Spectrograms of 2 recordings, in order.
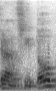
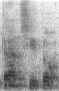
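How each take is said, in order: First: The stress is on the third syllable. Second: The stress is on the first syllable. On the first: It is a past-tense verb, third person. "en un tercer caso es aguda" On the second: It is a noun meaning traffic. "en un caso es esdrújula"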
